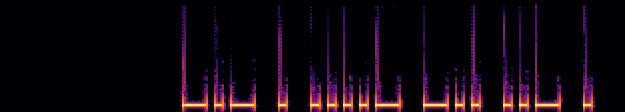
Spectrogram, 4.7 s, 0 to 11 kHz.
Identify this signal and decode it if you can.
Morse code, heard as a keyed tone, about 20 wpm, 700 Hz. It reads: KE4DUE
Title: USA Call Signs Repeated 2x 20wpm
